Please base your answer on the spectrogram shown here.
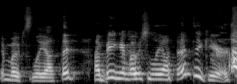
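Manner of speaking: laughing through the words. Apologizing after the other speaker asks why they're laughing: laughing while talking. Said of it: "why are you laughing?".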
